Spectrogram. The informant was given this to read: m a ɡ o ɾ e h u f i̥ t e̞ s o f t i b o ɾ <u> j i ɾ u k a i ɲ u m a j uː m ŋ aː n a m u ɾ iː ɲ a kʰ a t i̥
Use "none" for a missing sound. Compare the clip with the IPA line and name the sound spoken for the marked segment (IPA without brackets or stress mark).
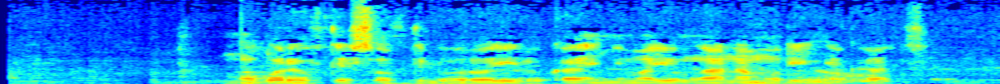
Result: o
